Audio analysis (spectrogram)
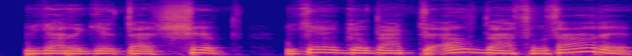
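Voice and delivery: ordinary delivery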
